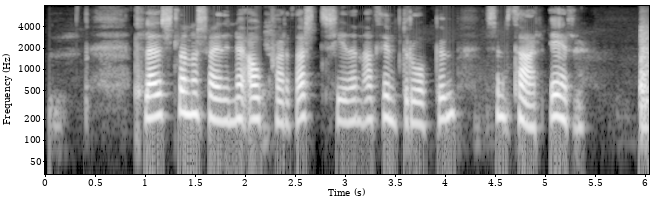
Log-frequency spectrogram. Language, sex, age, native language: Icelandic, female, 40-49, Icelandic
